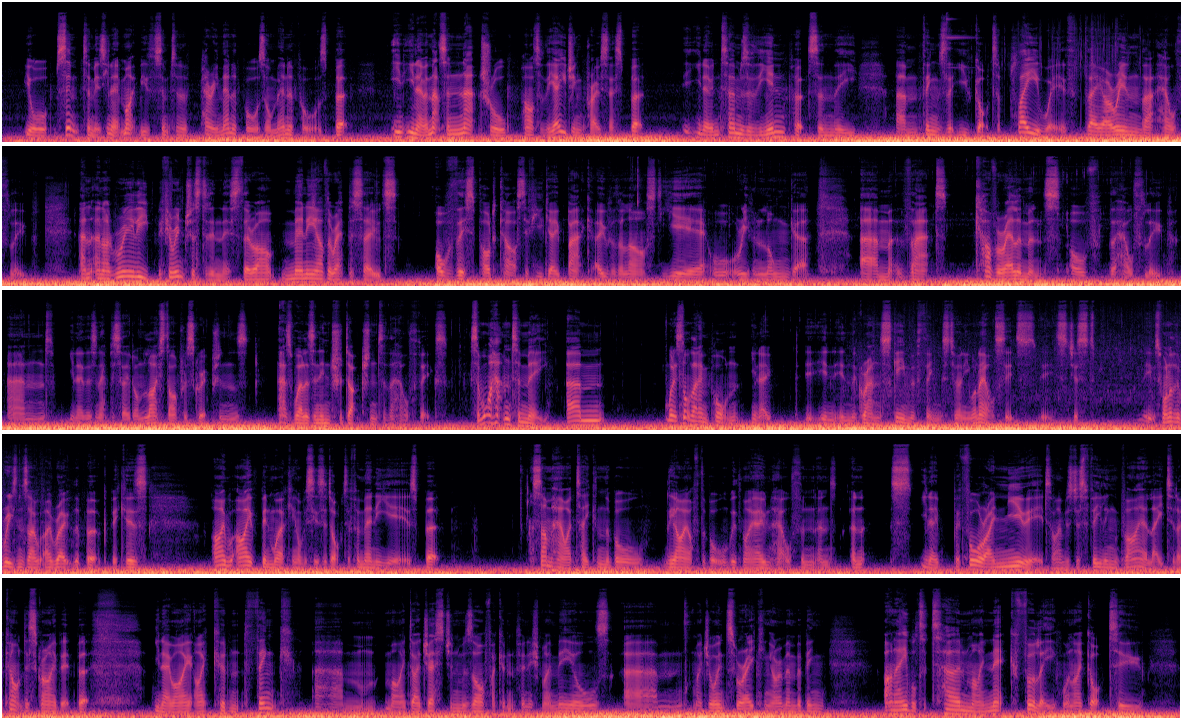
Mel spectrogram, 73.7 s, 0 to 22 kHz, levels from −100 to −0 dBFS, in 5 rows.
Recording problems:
low rumble; loud; throughout; 9 dB below the speech
household noises; faint; until 49 s; 30 dB below the speech

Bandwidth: 16 kHz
